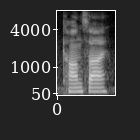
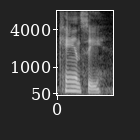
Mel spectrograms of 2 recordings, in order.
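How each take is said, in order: First: The name ends with an 'eye' sound. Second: The name ends with an 'ee' sound. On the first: It is how other people say it. "I keep seeing people say Kansai" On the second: It is the speaker's own Southern way of saying it. "I like Kansi because I'm from the South"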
